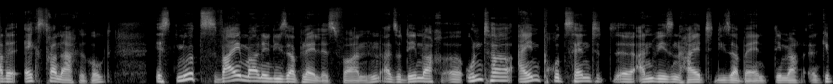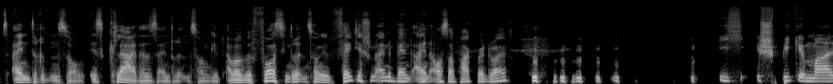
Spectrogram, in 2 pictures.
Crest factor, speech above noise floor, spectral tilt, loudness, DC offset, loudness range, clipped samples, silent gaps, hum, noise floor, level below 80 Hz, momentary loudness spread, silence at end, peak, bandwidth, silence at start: 16 dB; 54 dB; -5.5 dB/octave; -25 LUFS; under 0.1%; 4 LU; under 0.1%; none; none; -78 dBFS; -54 dBFS; 10 LU; 0 s; -8 dBFS; 16 kHz; 0 s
